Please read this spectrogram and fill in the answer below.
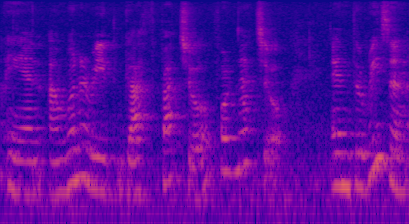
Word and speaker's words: gazpacho: hola i'm elena and i'm going to read gath pacho for nacho and the reason i say a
